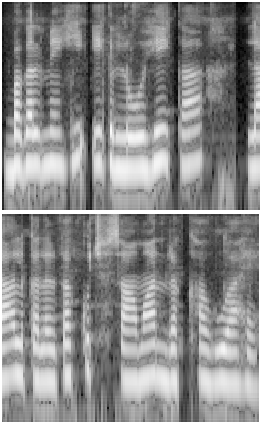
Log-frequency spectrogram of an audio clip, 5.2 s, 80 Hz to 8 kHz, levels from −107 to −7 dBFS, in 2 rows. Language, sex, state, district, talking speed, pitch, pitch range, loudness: Hindi, female, Uttar Pradesh, Lalitpur, 165 wpm, 215 Hz, 200-225 Hz, -18 LUFS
